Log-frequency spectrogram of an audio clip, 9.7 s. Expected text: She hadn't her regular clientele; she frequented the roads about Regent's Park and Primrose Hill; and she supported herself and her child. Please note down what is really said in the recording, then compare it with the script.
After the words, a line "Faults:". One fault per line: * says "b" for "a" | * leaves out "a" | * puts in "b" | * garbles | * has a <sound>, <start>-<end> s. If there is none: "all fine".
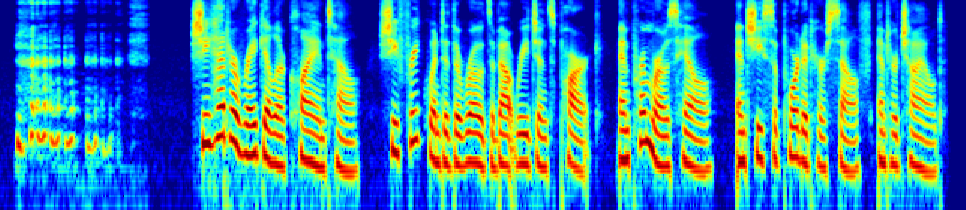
She had her regular clientele; she frequented the roads about Regent's Park and Primrose Hill; and she supported herself and her child.
Faults:
* has a laugh, 0.2-1.5 s
* says "had" for "hadn't"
